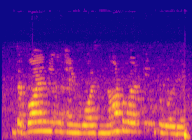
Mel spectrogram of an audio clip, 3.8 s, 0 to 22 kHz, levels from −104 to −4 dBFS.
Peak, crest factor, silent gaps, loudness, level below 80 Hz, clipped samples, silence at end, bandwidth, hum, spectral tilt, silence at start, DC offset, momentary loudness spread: 0 dBFS; 16 dB; none; -17 LUFS; -52 dBFS; under 0.1%; 0.05 s; 5.2 kHz; none; -11 dB/octave; 0.25 s; under 0.1%; 13 LU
